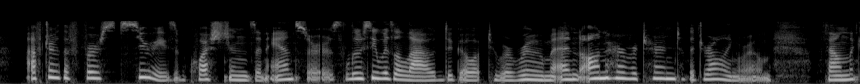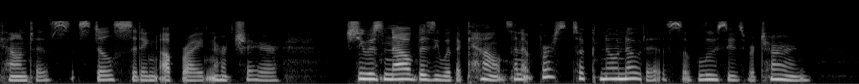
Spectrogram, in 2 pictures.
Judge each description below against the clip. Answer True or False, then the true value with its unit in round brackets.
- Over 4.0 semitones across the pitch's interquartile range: True (4.7 semitones)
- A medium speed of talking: True (170 wpm)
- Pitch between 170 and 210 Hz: False (220 Hz)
